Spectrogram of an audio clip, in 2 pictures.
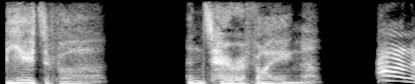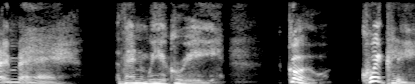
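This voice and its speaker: A woman's voice: lowish voice, huge pitch swings, drawn-out words, pauses often, sharp tone, husky, no echo, studio quality, exaggerated voice. A woman voicing a fierce, haughty alien warrior in a fantasy video game, with an imperious, clipped, solemn delivery. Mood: battle cries, then commanding.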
